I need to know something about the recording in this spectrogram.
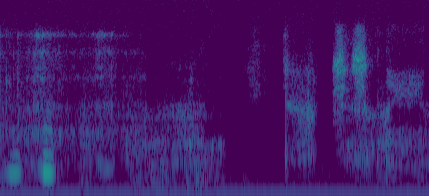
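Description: Near silence with faint, indistinct speech, a voice too quiet to make out, coming through a video call.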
